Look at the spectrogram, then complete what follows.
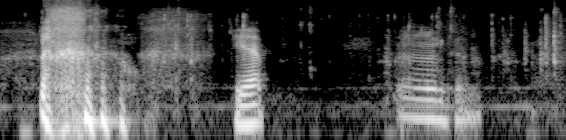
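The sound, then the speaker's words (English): Quick, light clicks of a mechanical keyboard tapping away in bursts, mixed with short vocal sounds and bits of voice; the key clatter stays fairly faint. “Hey, you can hear my clicking on my mechanical keyboard.”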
